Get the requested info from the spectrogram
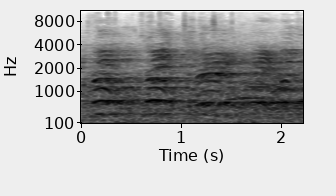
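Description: People shouting across a large hall, in short calls that rise and fall in pitch, with dull thumps of the wrestlers' bodies on the mat.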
